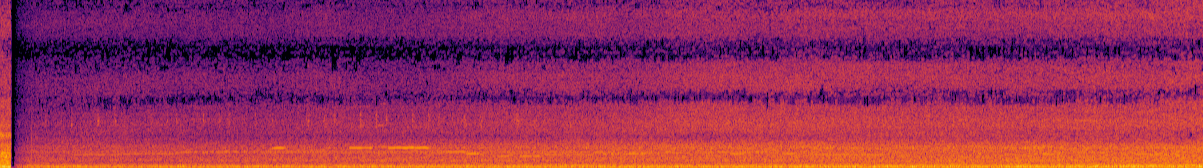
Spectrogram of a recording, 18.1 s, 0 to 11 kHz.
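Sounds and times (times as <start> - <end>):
tractor diesel engine running: 0.0 - 18.0.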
